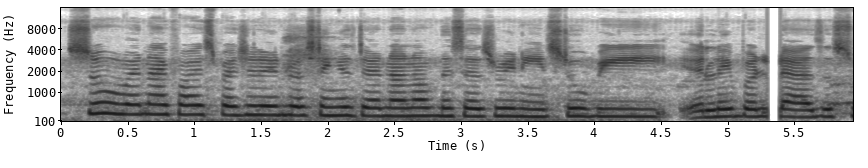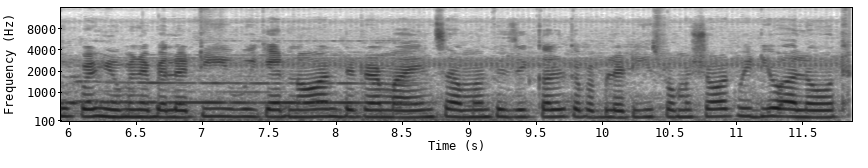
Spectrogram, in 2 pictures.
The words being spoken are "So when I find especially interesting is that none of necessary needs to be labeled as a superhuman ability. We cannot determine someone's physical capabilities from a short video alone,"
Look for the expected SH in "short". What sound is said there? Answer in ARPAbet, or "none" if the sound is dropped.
SH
